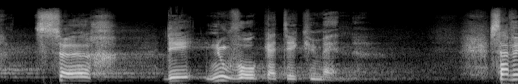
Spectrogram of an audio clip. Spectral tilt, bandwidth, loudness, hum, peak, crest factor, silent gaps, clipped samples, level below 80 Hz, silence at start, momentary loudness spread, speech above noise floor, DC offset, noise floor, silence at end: -0.5 dB/octave; 15.5 kHz; -16 LUFS; none; 0 dBFS; 18 dB; none; under 0.1%; -60 dBFS; 0 s; 17 LU; 30 dB; under 0.1%; -46 dBFS; 0 s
